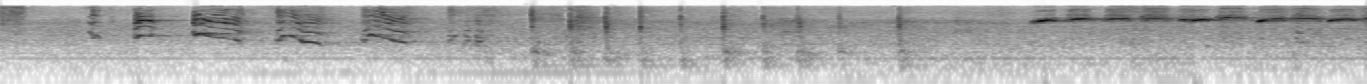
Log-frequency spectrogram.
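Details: Whimpers from Hermione, an English bulldog, begin as a rapid run of short falling squeaks, give way to soft muffled bumps, then turn into a string of high thin wavering whines near the end, over a constant low electrical hum.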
